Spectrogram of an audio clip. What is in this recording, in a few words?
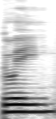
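"dui1", Chinese; Cours-de-Chinois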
